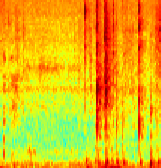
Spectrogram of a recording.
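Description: Computer keyboard typing: a short run of faint, quick keystrokes, most of them in the second half.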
